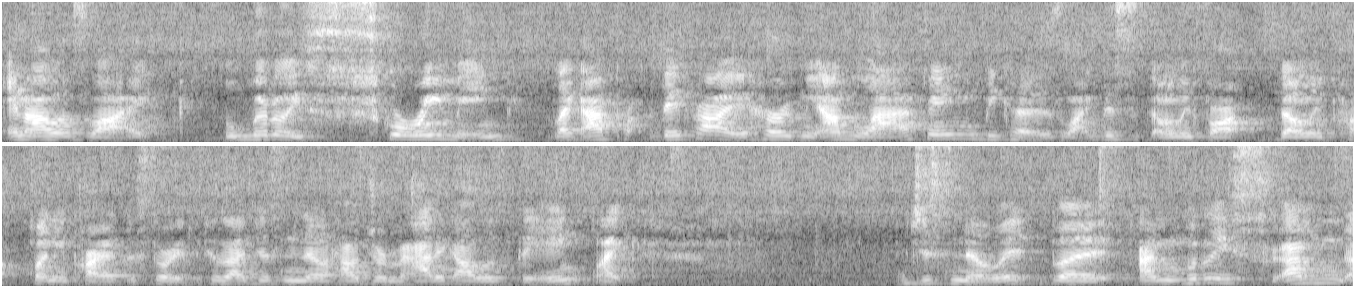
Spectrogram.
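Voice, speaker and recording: A woman's voice: fairly low pitch, fairly even intonation, brisk, pushed and bright, a little hiss or hum, poor audio. A woman vlogger recounting a personal story at home in a chatty, emotional way, full of fillers.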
